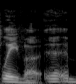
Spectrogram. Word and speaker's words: Sliwa: I think it's Sleva, but it's spelled Sliwa, but I think it's pronounced with a V.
